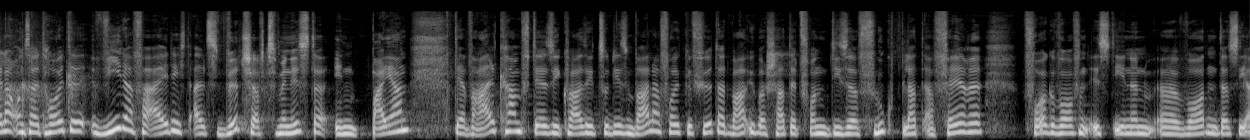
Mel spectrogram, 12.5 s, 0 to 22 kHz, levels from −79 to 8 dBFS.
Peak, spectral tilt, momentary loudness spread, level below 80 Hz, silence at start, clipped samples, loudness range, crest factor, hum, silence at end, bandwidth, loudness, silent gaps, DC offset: 0 dBFS; -5.5 dB/octave; 5 LU; -62 dBFS; 0 s; under 0.1%; 2 LU; 12 dB; none; 0 s; 16 kHz; -14 LUFS; none; under 0.1%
